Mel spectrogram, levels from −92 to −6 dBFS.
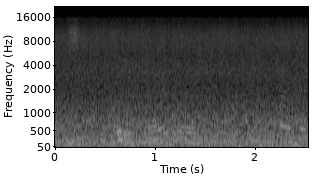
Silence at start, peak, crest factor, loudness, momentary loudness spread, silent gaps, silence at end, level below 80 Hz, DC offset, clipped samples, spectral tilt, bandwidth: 0 s; -32 dBFS; 14 dB; -47 LUFS; 2 LU; none; 0 s; -60 dBFS; under 0.1%; under 0.1%; -4.5 dB/octave; 16.5 kHz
